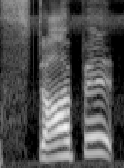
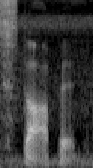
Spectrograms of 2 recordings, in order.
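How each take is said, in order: First: It is yelled loudly. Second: It is said quietly and calmly. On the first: The speaker is really annoyed. "you would probably yell" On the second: The speaker wants it to stop politely. "In a calm voice"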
